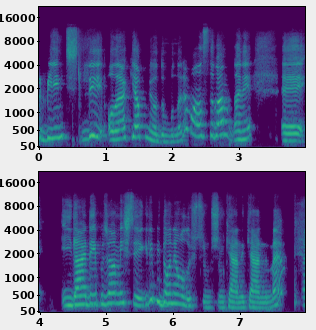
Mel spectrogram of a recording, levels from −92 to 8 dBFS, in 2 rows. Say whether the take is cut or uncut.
uncut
